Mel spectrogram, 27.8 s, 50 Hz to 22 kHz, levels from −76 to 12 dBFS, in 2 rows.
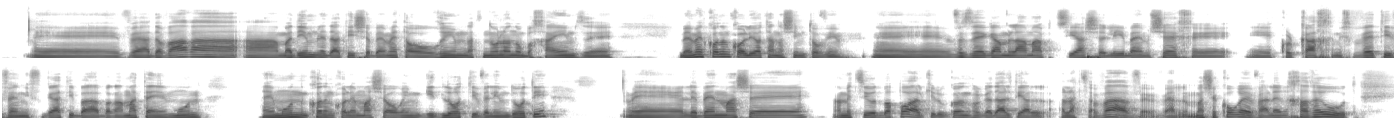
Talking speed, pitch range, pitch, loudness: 110 wpm, 110-130 Hz, 120 Hz, -20 LUFS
